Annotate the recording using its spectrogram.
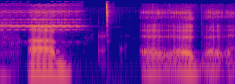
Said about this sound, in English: So our other phone is ringing here.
